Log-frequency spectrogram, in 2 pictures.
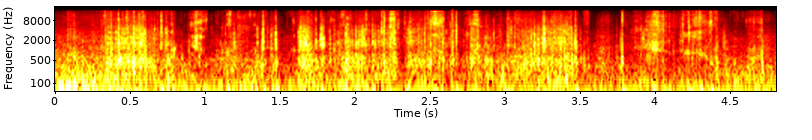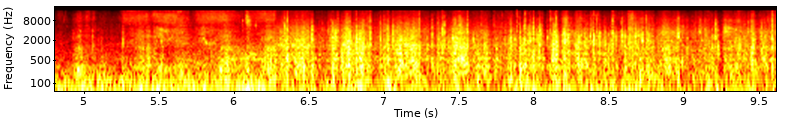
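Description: A person chewing and crunching food loudly and with the mouth open, a dense run of irregular crackling, smacking noises close to the microphone.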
